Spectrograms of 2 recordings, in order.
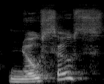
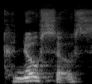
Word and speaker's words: Knossos: to pronounce its name is that noos like as in knowledge or no it's actually canosos as in Kish and if you don't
